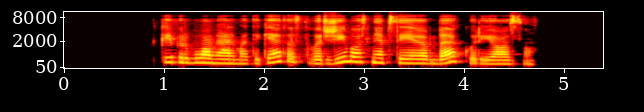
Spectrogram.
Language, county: Lithuanian, Kaunas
